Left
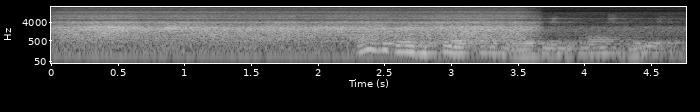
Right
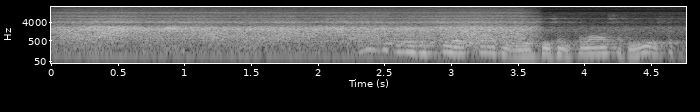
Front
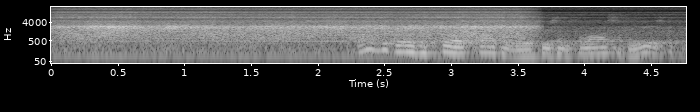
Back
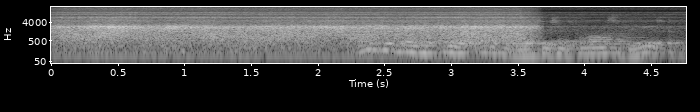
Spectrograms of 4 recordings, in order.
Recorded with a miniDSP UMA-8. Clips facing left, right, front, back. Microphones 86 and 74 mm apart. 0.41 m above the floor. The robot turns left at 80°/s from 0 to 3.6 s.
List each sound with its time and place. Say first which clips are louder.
2.3 s a man speaking: even, front 1 dB; 50° left, 2 m; by 4.7 s 55° right, 2 m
